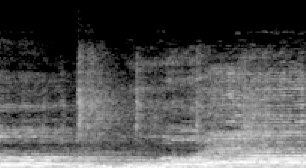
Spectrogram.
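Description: Male a cappella vocal group singing in harmony, several voices holding a chord, moving through a change of chord in the middle and settling on a new held chord near the end.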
